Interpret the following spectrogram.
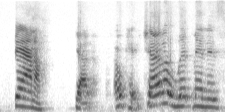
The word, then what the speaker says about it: Jana: We have Jana, do you pronounce it Jana or Jana? Jana.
